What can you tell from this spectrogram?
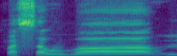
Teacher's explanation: فسواہن یہاں واو مشدد ہے، اور واو کو ایک الف تک کھینچ کر پڑھیں گے کیونکہ واو کے اوپر کھڑا زبر ہے۔ نون مشدد میں غنہ ہوگا کیونکہ نون مشدد میں ہمیشہ غنہ ہوتا ہے۔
